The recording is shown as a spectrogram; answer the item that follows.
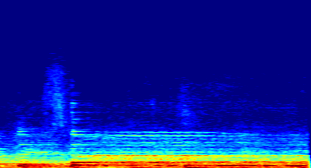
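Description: Middle-school chorus of boys' and girls' voices singing together, holding long notes.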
